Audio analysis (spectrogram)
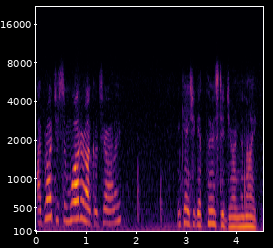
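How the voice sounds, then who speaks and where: An actress playing an eager, inquisitive young niece in a 1950s radio drama, earnest and insistent. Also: female voice, on the high side, expressive, a little fast, low-quality recording. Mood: coaxing. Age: young adult. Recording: vintage 1950s radio broadcast.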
